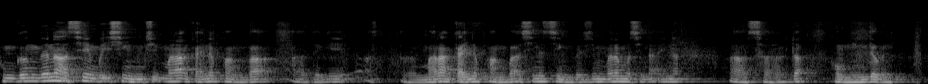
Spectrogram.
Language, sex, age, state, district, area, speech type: Manipuri, male, 30-45, Manipur, Thoubal, rural, spontaneous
